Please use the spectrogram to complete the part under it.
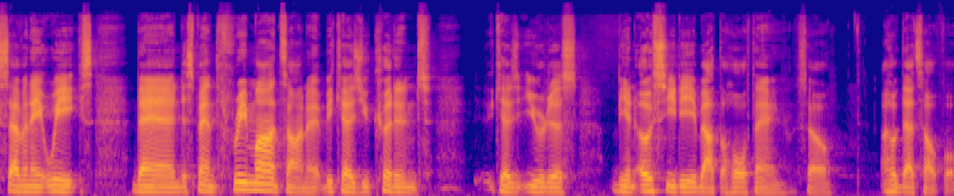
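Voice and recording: A fairly bright, clear, smooth tone at a fairly slow pace, with a Midwestern American accent, in a very clean recording with a silent background. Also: man.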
